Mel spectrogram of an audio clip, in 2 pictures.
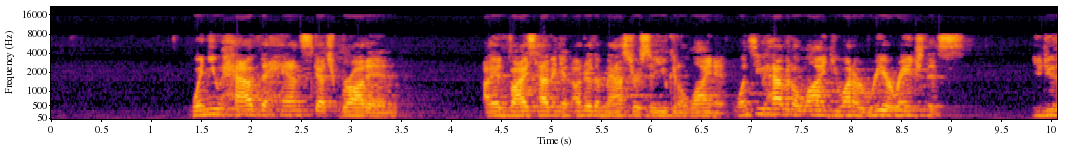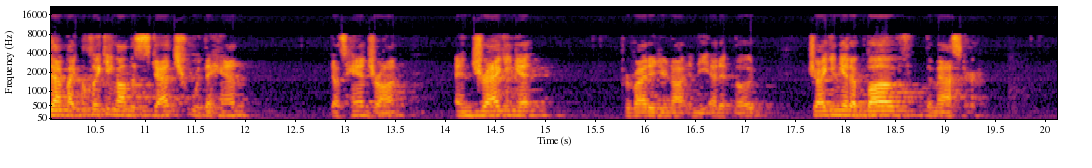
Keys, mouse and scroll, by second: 6.7-19.1 drag, 19.1 right click, 19.8 click.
